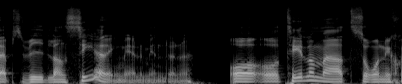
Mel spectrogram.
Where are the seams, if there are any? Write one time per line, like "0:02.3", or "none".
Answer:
0:02.2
